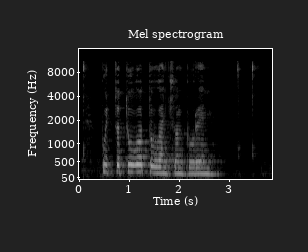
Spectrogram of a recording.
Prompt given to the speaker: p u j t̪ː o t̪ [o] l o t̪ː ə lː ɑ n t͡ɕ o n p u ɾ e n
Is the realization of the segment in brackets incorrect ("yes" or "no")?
yes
